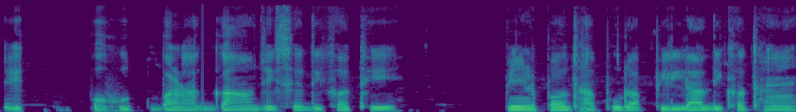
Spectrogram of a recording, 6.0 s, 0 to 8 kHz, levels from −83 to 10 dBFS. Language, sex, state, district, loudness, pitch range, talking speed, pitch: Awadhi, male, Chhattisgarh, Balrampur, -24 LUFS, 100-110 Hz, 120 wpm, 100 Hz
